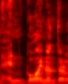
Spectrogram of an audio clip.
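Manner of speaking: ordinary talk, nothing marked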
